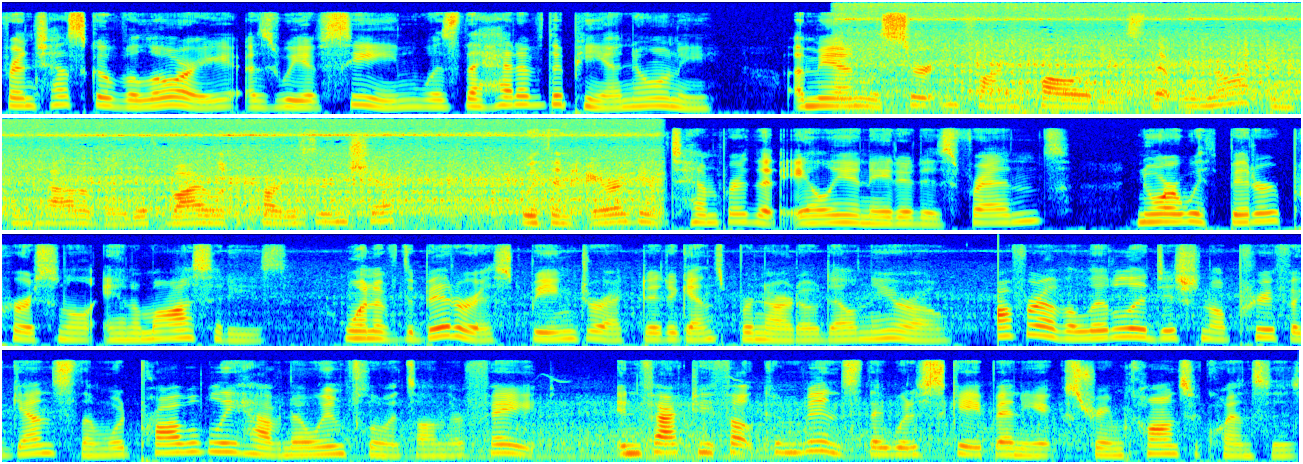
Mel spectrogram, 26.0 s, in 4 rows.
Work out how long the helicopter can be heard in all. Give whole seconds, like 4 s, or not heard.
18 s.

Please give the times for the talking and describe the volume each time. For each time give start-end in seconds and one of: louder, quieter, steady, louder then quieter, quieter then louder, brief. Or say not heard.
0.0-25.9 steady.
